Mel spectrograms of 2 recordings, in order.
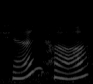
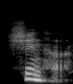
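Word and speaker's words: Shenhe: there we go uh are you all right shanghai my name shinha okay so that's how you pronounce it i've heard about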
